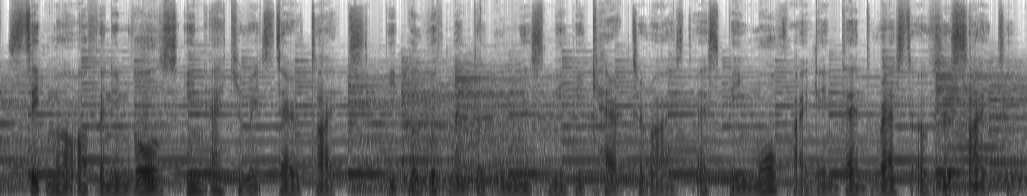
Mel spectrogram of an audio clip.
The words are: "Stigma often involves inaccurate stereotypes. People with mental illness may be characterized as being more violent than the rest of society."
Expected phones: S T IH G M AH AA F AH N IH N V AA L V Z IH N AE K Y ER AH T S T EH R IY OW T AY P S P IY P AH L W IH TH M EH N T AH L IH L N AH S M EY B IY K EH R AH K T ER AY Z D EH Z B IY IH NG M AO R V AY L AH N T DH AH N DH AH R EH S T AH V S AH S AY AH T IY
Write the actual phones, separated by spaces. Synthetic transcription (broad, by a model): S T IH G M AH AA F AH N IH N V AA L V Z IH N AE K Y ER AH T S T EH R IY OW T AY P S P IY P AH L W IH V M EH N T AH W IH N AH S M EY B IY K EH R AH K T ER AY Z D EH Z B IY IH NG M AO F AY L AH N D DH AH N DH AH R EH S T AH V S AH S AY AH T IY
